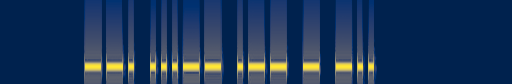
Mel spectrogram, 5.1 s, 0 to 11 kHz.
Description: Morse code, heard as a keyed tone, about 22 wpm, 700 Hz. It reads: G3WTD
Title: DXCC-100 Call Signs - 5 Characters - 22wpm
